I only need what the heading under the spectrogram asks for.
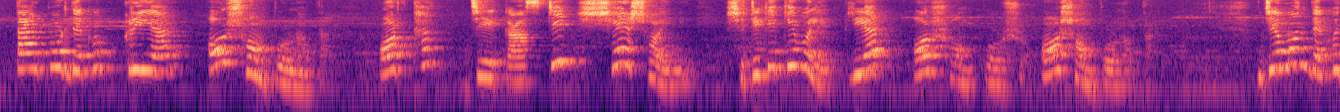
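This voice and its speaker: A woman from Bangladesh teaches a recorded grammar lesson, putting questions to her pupils and repeating key phrases. Her voice sits high and moves in wide swings. The room is echoey, with a faint hum of ambience behind her. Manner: questions the class and repeats key phrases, rising then falling.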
